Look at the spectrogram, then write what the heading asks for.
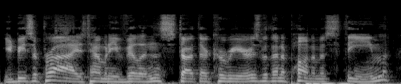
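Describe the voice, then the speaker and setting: Bright, forceful masked hero played by a man. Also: medium pitch, steady tone, a little fast, close to an everyday voice. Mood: smug, wry. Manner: formal, theatrical, punning. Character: masked 1930s male hero, composed, wry, gallant. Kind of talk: 1930s-style radio drama acting.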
